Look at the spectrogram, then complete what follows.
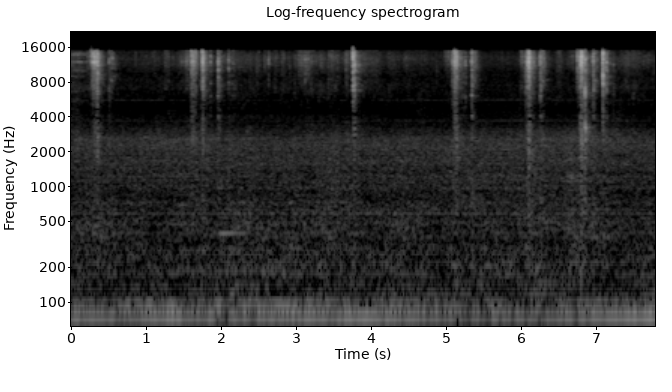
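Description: Kitchen scissors snipping fresh chives, a series of short crisp snips at uneven intervals, over a low steady hum.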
